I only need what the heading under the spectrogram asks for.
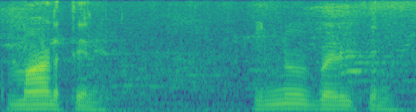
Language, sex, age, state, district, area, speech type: Kannada, male, 18-30, Karnataka, Dharwad, rural, spontaneous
